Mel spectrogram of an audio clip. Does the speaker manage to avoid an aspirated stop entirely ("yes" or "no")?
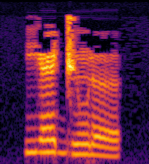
yes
